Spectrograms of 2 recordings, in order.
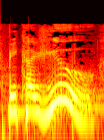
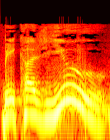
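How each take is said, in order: First: "you" pitched higher and slower, pressed home; emphatic YOU, higher. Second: YOU slow and weighty, landing on "you"; emphatic you. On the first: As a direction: lift "you" up high and stretch it. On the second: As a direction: lean hard on "you", drawn out slowly. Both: Shown as a demonstration. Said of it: "to make this a very emphatic statement".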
